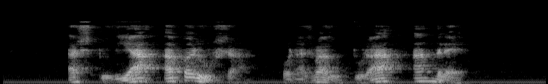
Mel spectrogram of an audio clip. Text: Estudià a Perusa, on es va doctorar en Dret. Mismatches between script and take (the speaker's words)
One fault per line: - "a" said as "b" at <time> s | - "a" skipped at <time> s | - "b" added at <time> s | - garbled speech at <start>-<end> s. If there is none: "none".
none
